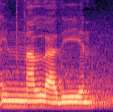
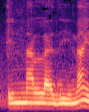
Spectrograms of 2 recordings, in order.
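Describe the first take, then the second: First: The word ends on the 'n' consonant. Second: The word ends with a final 'a' vowel. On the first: The reader stops at this word. "Kalau dia berhenti" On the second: The reading continues without stopping. "itu satu paket"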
